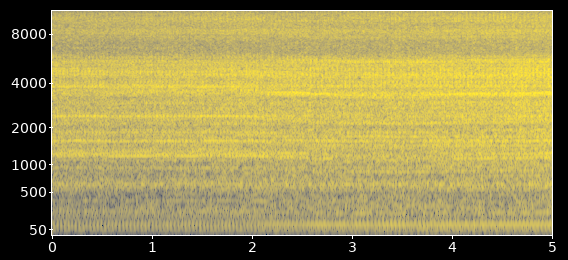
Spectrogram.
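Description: A Suzuki Hayate motorcycle engine runs during engine fitting and tuning, holding a steady, dense, continuous drone close to the listener with no talk.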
